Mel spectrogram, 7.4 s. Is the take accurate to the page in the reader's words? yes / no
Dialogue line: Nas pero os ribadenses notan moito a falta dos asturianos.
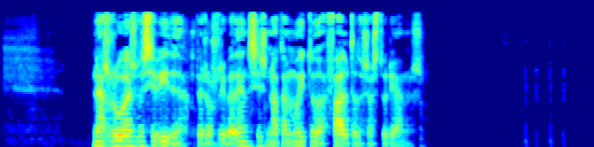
no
